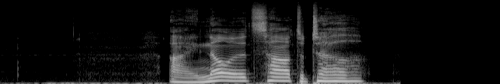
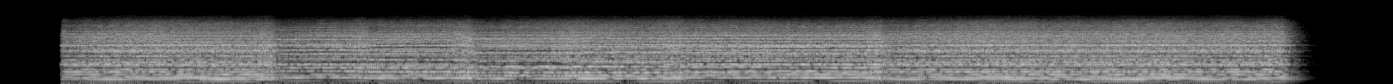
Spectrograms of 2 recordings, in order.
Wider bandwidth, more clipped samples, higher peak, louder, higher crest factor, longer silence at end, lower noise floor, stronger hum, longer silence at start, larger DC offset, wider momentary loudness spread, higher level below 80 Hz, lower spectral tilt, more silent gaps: first, 17.5 kHz vs 11.5 kHz; neither; about the same, -4 dBFS vs -2 dBFS; second, -21 LUFS vs -14 LUFS; about the same, 20 dB vs 16 dB; about the same, 1 s vs 0.9 s; second, -41 dBFS vs -47 dBFS; neither; second, 0.15 s vs 0.6 s; neither; first, 8 LU vs 3 LU; first, -42 dBFS vs -48 dBFS; first, -5.5 dB/octave vs -1.5 dB/octave; neither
